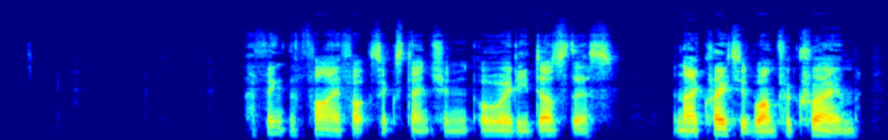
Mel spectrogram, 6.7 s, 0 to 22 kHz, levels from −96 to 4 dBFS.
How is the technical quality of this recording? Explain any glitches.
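The recording has two gradual swells in level. From 3.31 to 4.38 s, and again from 5.06 to 6.38 s, the speech and the background noise grow louder together, by about 4 dB and then about 3 dB. This is automatic gain rising: the gain control judged the input too quiet and slowly raised its gain, lifting everything at once.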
